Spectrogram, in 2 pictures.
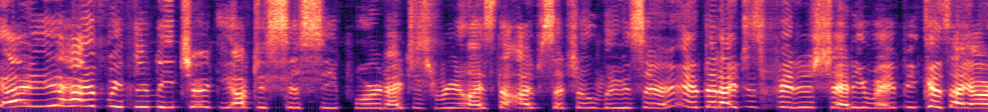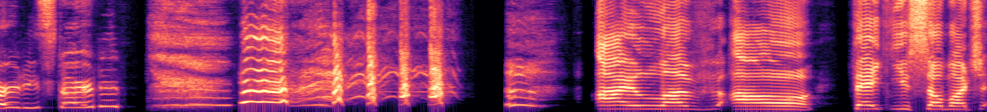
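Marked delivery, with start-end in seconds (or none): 0.1-8.3 high, laughing mock of the guy; laughing mock quote. Streamer mocking the video guy's confession, laughing high. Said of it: "he's like". 8.5-11.9 high-pitched, laughing through the words; can barely get it out for laughing; crying with laughter. Real, not acted. Streamer retelling the clip, cracking up with laughter. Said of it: "I'm fucking crying".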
